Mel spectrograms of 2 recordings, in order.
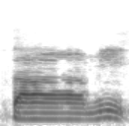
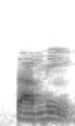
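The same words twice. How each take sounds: First: A vowel is drawn out with a long pull. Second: The vowels are said short, without drawing out. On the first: The speaker calls it wrong. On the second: The speaker calls it right.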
